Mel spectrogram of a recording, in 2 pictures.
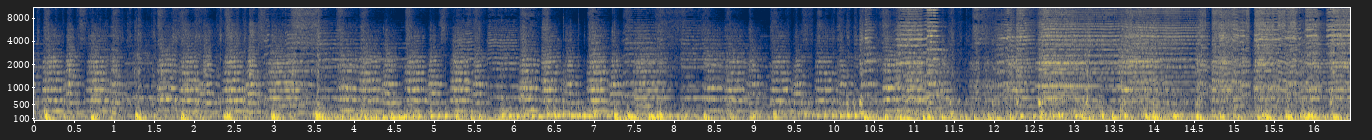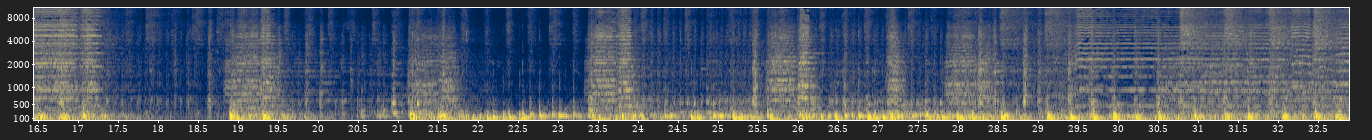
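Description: A full marching band of brass, sousaphones and drums playing an upbeat tune, with regular drum strikes. About eighteen seconds in the band drops away to a quieter stretch with a few scattered hits for several seconds, then the full band comes back in.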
